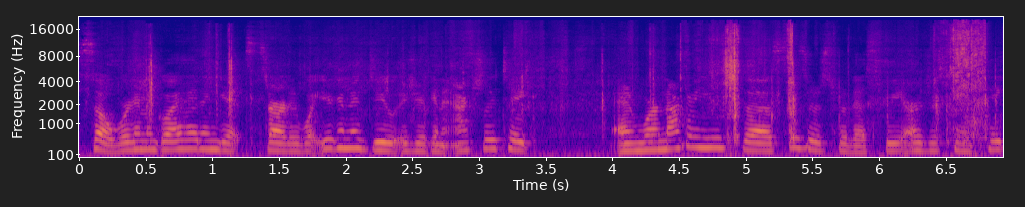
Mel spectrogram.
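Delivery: ordinary delivery, nothing marked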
